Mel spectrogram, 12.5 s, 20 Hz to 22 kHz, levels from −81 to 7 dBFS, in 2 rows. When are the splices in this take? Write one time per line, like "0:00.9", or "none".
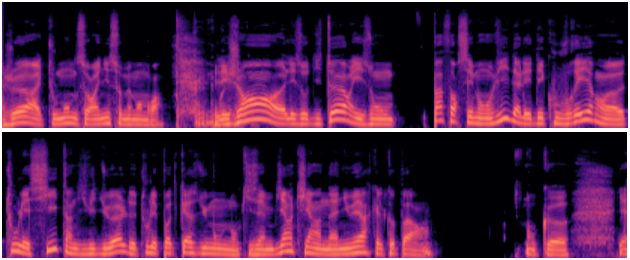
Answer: none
